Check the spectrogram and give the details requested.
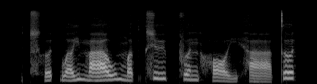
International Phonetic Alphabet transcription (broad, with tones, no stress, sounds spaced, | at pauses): t͡sʰ ɵ˨˥ t̚ w ɐ˨˥ j m aː˨˥ w m ɐ˨˥ k̚ t͡s yː˥ p̚ f ɵ˧ n h ɔː˨˩ j h aː˨˩ t̪ ɵ˥ t̚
